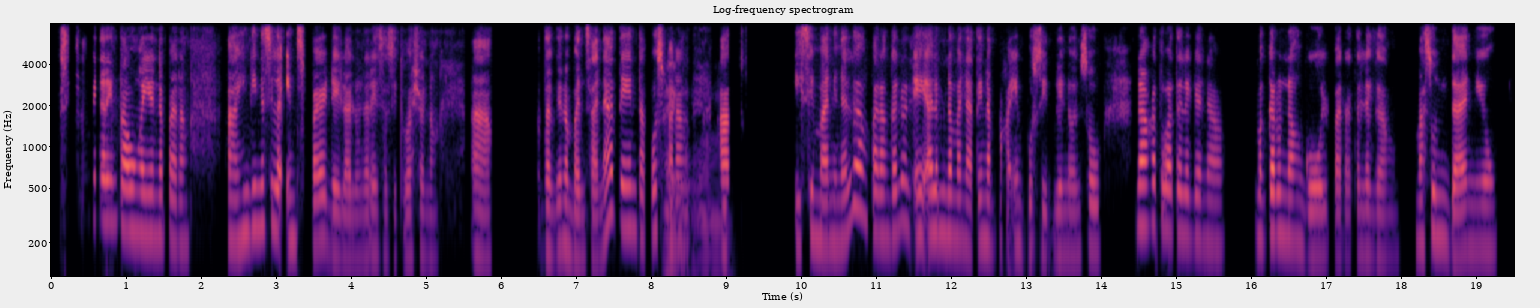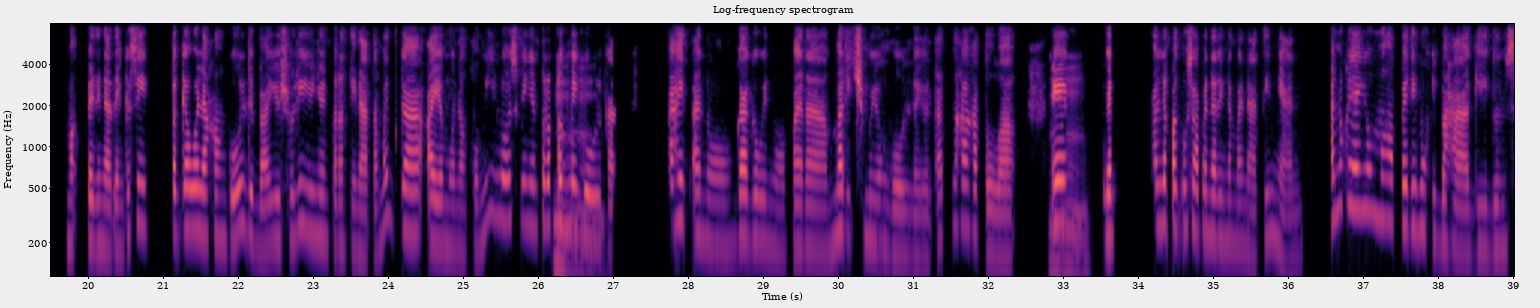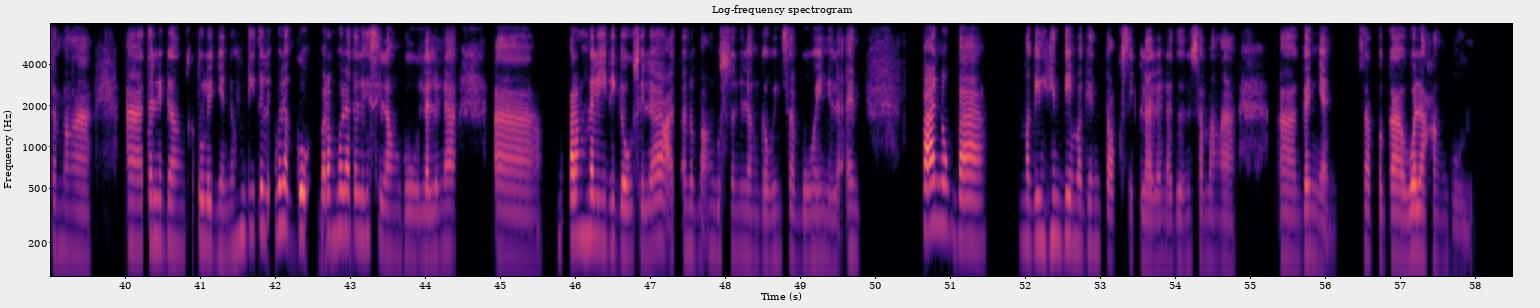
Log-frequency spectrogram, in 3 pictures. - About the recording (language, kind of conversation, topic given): Filipino, podcast, Ano ang ginagawa mo para manatiling inspirado sa loob ng mahabang panahon?
- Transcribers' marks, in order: tapping; other background noise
